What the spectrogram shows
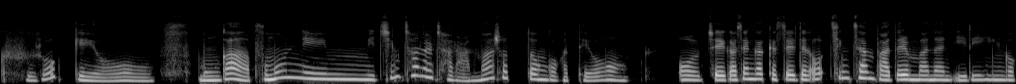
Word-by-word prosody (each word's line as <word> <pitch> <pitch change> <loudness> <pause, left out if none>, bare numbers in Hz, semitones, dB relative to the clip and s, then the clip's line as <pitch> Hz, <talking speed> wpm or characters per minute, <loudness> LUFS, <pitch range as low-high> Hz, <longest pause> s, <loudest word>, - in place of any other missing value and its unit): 그렇게요. 175 - -5 0.4
뭔가 195 +2 +3
부모님이 240 - +2
칭찬을 355 - -3
잘 210 -9 -6
안 175 +3 -4
하셨던 250 -3 -1
것 200 -2 -5
같아요. 180 0 -5 0.5
어 210 -1 +1
제가 210 0 +2
생각했을 235 -2 +1
때 220 0 +1
어 250 - 0
칭찬받을 255 -8 +2
만한 210 -1 +2
일인 210 +2 -1
것 205 -1 -2
215 Hz, 235 characters per minute, -23 LUFS, 195-245 Hz, 0.5 s, 뭔가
